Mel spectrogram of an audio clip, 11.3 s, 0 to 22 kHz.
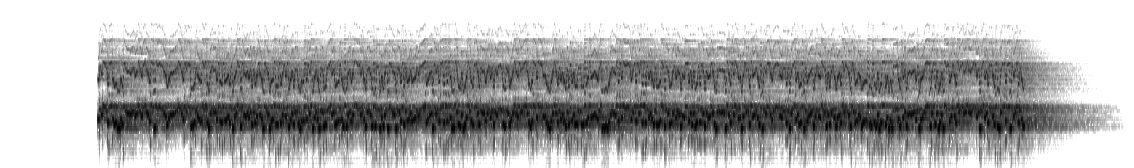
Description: Multi-tone FSK (Olivia or MFSK type), about 1000 Hz wide, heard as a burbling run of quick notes, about 62.5 baud, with room echo.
